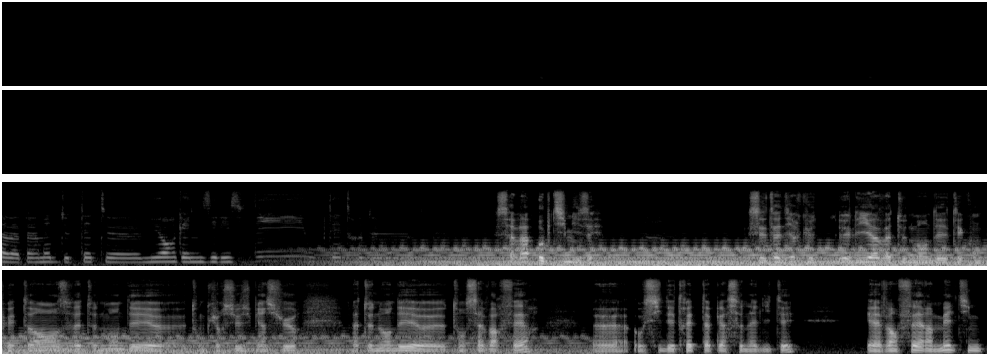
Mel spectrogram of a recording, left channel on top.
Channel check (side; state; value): left; silent; 60 dB below the other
